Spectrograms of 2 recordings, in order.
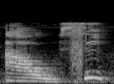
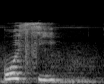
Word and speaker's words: aussi: Então, esse ao si, na verdade, é aussi.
